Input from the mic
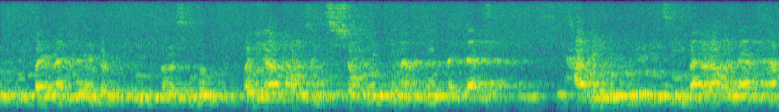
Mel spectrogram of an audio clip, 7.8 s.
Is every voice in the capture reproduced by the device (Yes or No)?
No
